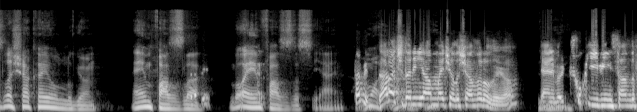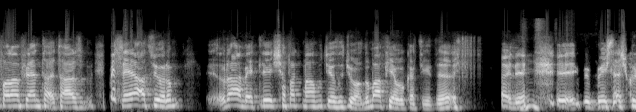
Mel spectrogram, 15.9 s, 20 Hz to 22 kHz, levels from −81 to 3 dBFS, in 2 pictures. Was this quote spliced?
yes; 1 cut; at 6.7 s

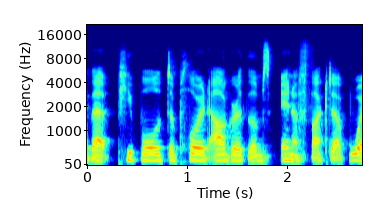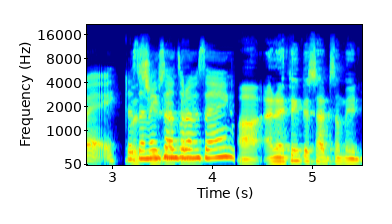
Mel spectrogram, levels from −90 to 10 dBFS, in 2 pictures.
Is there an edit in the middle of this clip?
yes; 2 cuts; at 3.1 s, 4.2 s

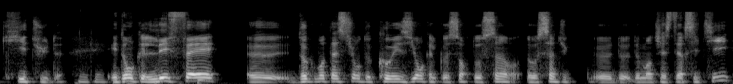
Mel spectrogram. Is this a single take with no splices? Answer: yes; 0 cuts

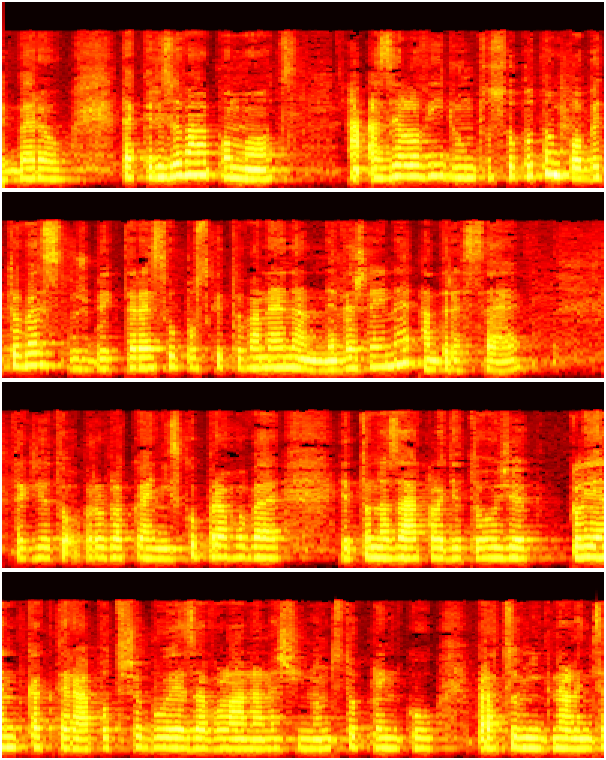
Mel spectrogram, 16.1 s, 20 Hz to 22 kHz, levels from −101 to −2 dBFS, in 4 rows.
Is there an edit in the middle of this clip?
yes; 1 cut; at 8.1 s

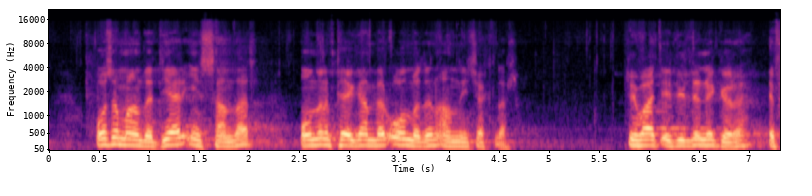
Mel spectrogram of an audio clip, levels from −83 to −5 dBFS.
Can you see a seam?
yes; 1 cut; at 5.6 s

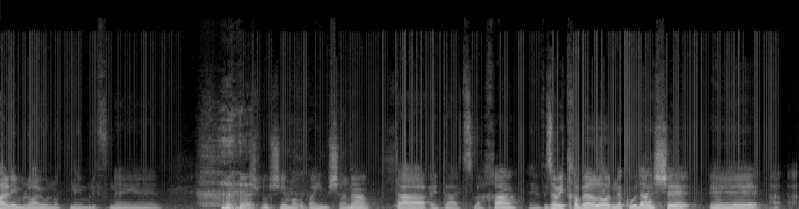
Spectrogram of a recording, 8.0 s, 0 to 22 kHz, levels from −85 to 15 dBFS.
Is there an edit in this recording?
yes; 2 cuts; at 3.9 s, 5.2 s

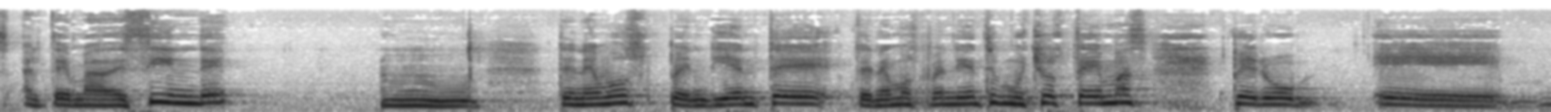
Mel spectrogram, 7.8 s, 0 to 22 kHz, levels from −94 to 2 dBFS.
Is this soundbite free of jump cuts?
no; 2 cuts; at 4.2 s, 6.1 s

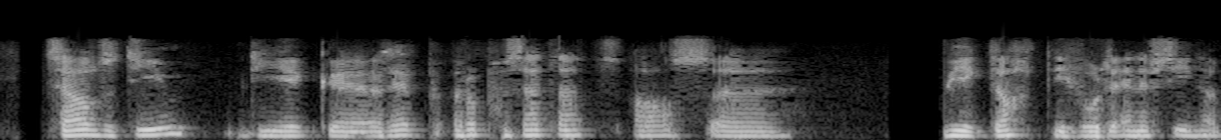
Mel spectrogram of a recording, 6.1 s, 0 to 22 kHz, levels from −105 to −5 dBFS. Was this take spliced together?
no; 0 cuts

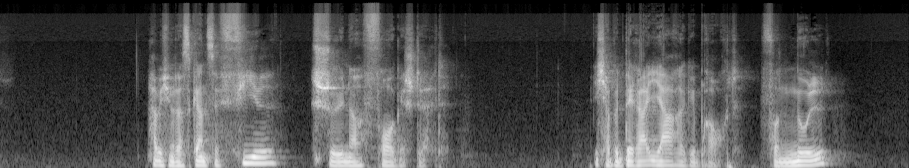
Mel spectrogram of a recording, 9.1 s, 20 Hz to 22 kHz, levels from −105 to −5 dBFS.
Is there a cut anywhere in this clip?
yes; 1 cut; at 5.7 s

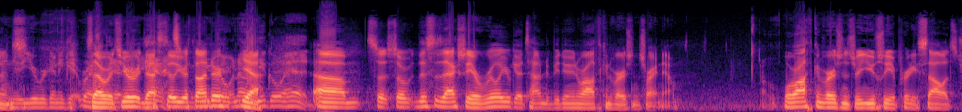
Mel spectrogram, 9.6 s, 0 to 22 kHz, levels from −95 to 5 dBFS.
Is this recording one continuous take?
no; 2 cuts; at 5.1 s, 7.8 s

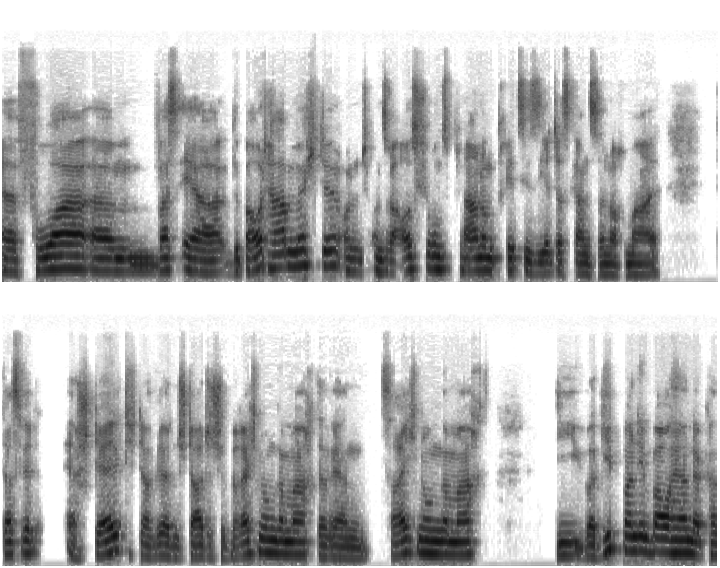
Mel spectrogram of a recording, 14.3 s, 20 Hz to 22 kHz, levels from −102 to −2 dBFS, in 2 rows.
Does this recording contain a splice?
no; 0 cuts

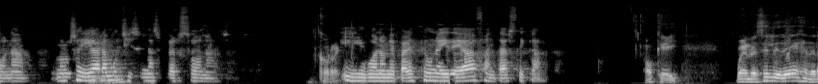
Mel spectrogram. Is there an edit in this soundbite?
no; 0 cuts

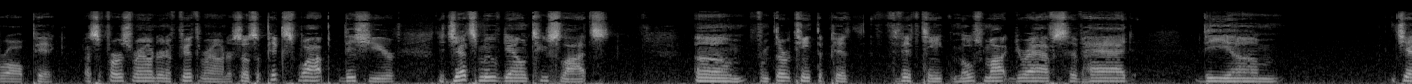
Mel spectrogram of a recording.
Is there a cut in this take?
no; 0 cuts

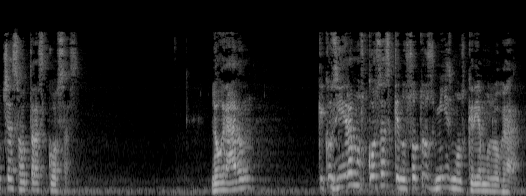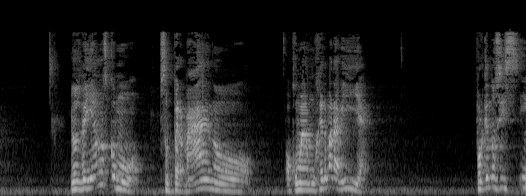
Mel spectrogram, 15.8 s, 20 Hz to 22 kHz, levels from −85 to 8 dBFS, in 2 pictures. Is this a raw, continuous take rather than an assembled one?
no; 1 cut; at 8.8 s

